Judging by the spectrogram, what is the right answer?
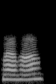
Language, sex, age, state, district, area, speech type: Sindhi, female, 30-45, Gujarat, Surat, urban, conversation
